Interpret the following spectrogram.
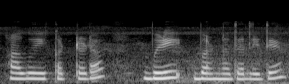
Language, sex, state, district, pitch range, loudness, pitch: Kannada, female, Karnataka, Koppal, 255-280 Hz, -14 LUFS, 265 Hz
